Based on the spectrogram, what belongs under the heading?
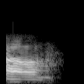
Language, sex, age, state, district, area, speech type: Manipuri, male, 30-45, Manipur, Kakching, rural, conversation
